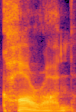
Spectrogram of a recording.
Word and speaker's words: Karaan: Um, but he pronounces it Kon.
